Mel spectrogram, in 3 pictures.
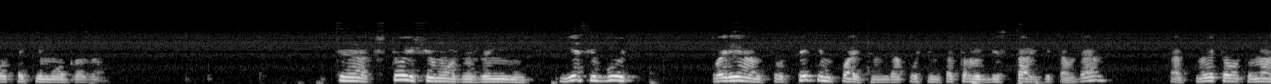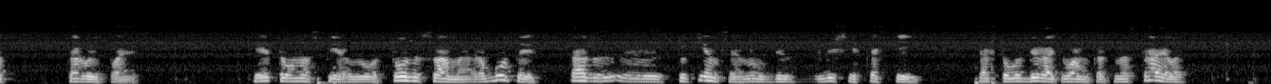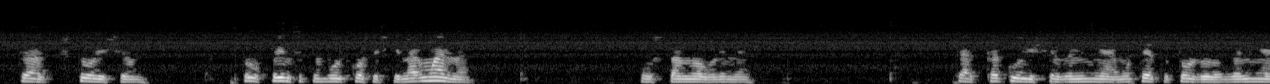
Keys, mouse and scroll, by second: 1.2-1.9 middle drag, 2.3-2.6 middle drag, 3.4-3.8 middle drag, 4.6 middle click, 5.6 middle drag, 6.6-7.1 shift+middle drag, 8.6 click, 10.1 g, 14.5 click, 15.1 click, 16.0 g, 20.1 click, 22.5 g, 24.9 click, 25.4-27.5 middle drag, 27.8 scroll up 1, 27.9-28.4 middle drag, 29.5-30.8 middle drag, 33.4 scroll up 1, 33.5 middle click, 36.1 shift+middle click, 36.4 shift+scroll down 1, 36.8 click, 37.7 click.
